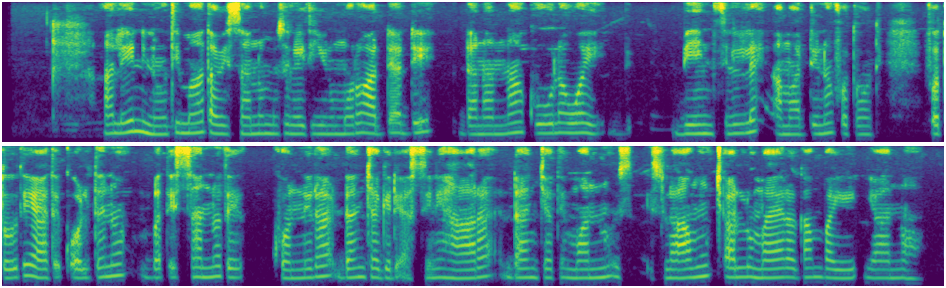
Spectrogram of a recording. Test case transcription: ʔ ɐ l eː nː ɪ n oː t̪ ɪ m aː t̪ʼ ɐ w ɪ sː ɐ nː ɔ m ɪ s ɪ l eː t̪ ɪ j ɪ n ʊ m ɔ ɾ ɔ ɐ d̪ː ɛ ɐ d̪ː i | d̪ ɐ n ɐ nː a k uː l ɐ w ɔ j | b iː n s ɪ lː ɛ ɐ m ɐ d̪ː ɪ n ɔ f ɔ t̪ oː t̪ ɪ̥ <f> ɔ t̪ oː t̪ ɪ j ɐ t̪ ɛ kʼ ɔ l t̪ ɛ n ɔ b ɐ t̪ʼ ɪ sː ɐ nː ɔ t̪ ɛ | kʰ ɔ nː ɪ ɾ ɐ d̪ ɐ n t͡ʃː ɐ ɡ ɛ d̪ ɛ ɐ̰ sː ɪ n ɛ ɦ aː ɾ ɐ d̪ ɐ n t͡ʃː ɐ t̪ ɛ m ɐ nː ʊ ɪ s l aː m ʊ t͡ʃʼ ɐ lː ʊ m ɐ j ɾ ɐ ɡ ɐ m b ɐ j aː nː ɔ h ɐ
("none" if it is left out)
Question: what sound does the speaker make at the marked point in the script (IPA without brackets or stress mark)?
f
